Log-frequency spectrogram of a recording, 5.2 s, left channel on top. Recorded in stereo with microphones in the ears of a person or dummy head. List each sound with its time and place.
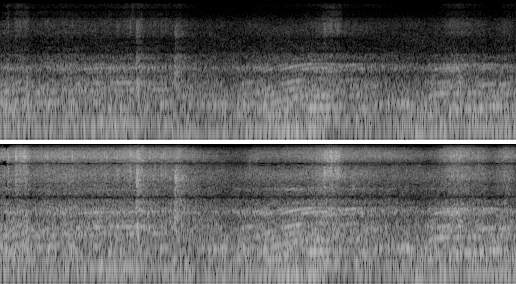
0.0 s a lawn mower: 60° right (ahead or behind)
